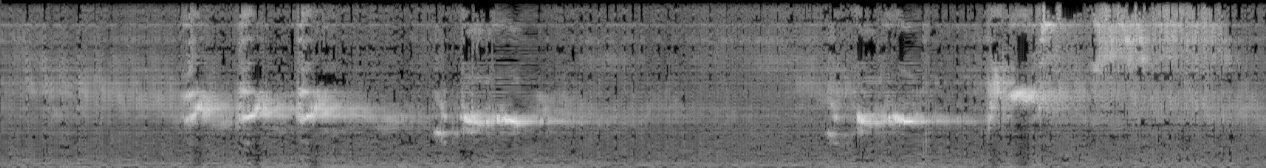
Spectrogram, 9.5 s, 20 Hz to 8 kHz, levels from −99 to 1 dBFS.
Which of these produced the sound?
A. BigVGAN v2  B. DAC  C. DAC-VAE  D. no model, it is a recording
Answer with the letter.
A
